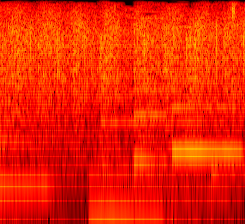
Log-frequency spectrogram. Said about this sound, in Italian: Amen. Forte applauso a Gesù. Alleluia. Alleluia.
